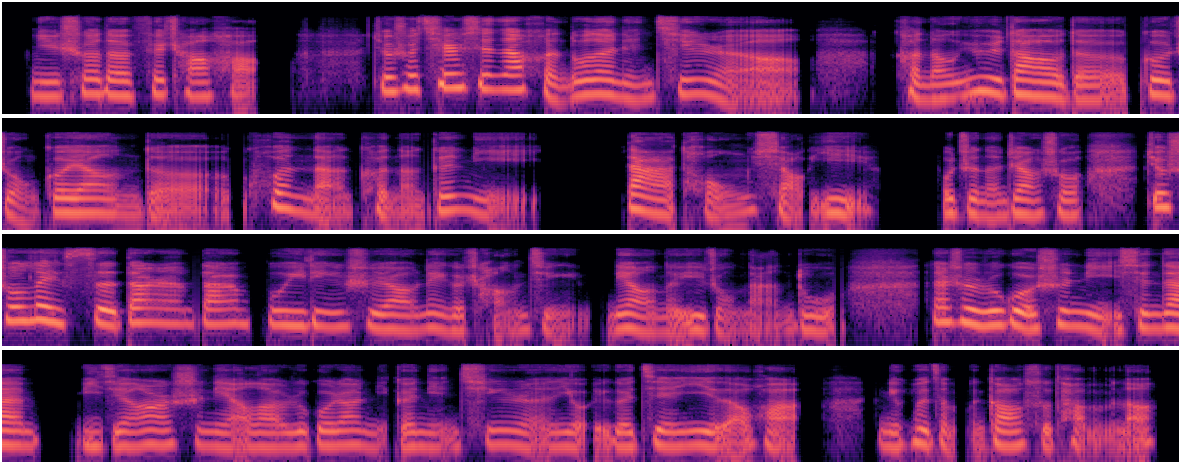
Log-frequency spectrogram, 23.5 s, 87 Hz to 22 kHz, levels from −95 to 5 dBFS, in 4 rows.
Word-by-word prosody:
你 215 -1 -1
说 245 +2 +2
得 230 -2 +3
非 230 +2 -2
常 215 -2 +1
好， - - -3 0.6
就 275 - +2
说 300 0 +3
其 370 - +3
实 320 - +7
现 310 -2 +3
在 295 0 +7
很 200 - -1
多 225 - +2
的 240 -1 +4
年 195 -1 -5
轻 240 +3 -1
人 220 - -2
啊， - - 0 0.5
可 - - -1
能 190 +3 -1
遇 255 +1 +1
到 220 -4 +5
的 180 0 -1
各 235 -2 +3
种 - - -4
各 215 -1 +2
样 210 0 +1
的 - - -4
困 265 -8 0
难 - - -1
可 - - -3
能 - - -7
跟 235 +1 -1
你 205 - -6 0.5
大 - - +6
同 230 - -6
小 - - 0
异， 210 +3 -2 0.3
我 - - +1
只 205 -1 0
能 170 -2 -5
这 200 +1 +2
样 190 0 0
说。 185 -2 -2 0.3
就 275 - +4
说 305 +2 +4
类 310 -3 +6
似 265 -2 +4
当 285 +2 +4
然 270 -1 -3
当 265 -1 +2
然 270 0 -2
不 255 -1 -1
一 245 - +1
定 235 -2 -2
是 230 - -1
要 205 -2 +1
那 215 -1 -2
个 190 - -2
场 200 - -6
景， - - -6
那 205 +2 -2
样 210 -3 +2
的 - - -4
一 - - 0
种 185 -2 -7
难 - - -8
度。 195 -3 -2 0.5
但 295 -1 +3
是 290 -1 +4
如 250 0 +5
果 245 -5 +5
是 250 +4 +1
你 215 -4 -1
现 215 +1 +1
在 210 -3 +5 0.2
已 200 - -5
经 195 0 -1
20 210 0 -1
年 190 -1 -1
了， 185 0 -1
如 195 +1 -1
果 200 0 -1
让 205 -1 -2
你 - - -11
跟 190 - -2
年 185 -1 -7
轻 210 +2 -3
人 190 -1 -5
有 190 - -2
一 - - -4
个 190 - 0
建 195 -1 0
议 200 -1 +1
的 - - -1
话， - - 0 0.4
你 190 -2 -3
会 220 +1 0
怎 - - -3
么 - - -11
告 200 -1 +2
诉 210 - -5
他 - - -3
们 - - -10
呢？ - - 0
215 Hz, 270 characters per minute, -27 LUFS, 195-245 Hz, 0.6 s, 实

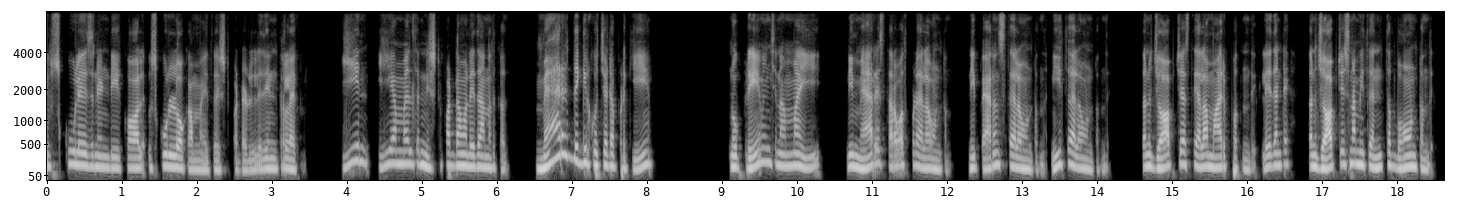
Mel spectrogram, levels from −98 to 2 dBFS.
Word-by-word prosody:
School 190 -1 -1
age 160 -1 0
నుండి 145 -2 0 0.2
కాలే 140 0 +2 0.2
స్కూలులో 160 -3 +2
ఒక - - -11
అమ్మాయితో 120 0 -3
ఇష్టపడ్డాడు. 115 -1 -6
లేదా 135 - -1
ఇంటర్ 135 +1 -1
లే 130 - +3 0.8
ఈన్ 230 -2 -2 0.3
ఈ - - -2
అమ్మాయిలతోన్న 190 -2 0
ఇష్టపడ్డామా 170 +2 0
లేదా 155 0 +2
అన్నది 145 0 -2
కాదు. - - -9 0.5
మ్యారేజ్ 300 - +3
దగ్గరకొచ్చేటప్పటికి. 175 - -1 1.2
నువ్వు 155 -2 +2
ప్రేమించిన 185 +6 +2
అమ్మాయి. 165 -4 +1 0.5
నీ 165 - +3
మ్యారేజ్ 155 +8 +2
తర్వాత - - 0
కూడా 170 - -1
ఎలా 140 -1 +2
ఉంటుంది? 120 - -7 0.2
నీ 145 - +2
పేరెంట్స్‌తో 180 -1 +1
ఎలా 140 - +3
ఉంటుంది? 105 -7 -8
నీతో 180 +6 0
ఎలా 145 - 0
ఉంటుంది? 120 - -9 0.4
తను 160 +1 +2
జాబ్ 145 +5 +5
చేస్తే 185 -1 -1
ఎలా 160 +1 +4
మారిపోతుంది? 150 -5 -1
లేదంటే 175 +4 0 0.3
తను 160 -1 +3
జాబ్ 150 +3 +7
చేసినా 185 +1 +1
మీతో 170 -2 -1
ఎంత 160 +4 0
బావుంటుంది? 150 -1 +1
160 Hz, 155 wpm, -25 LUFS, 140-180 Hz, 1.2 s, జాబ్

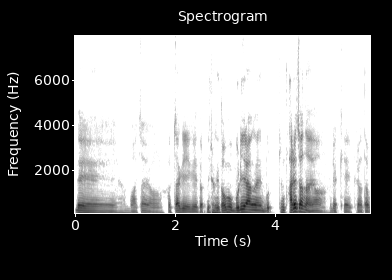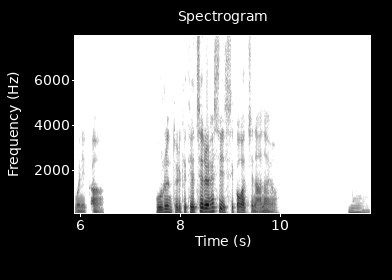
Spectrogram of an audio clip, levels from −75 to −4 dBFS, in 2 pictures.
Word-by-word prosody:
네, 95 -4 -3 0.2
맞아요. 90 -2 -10
갑자기 100 +2 -3
이게 95 0 -5
너 95 - -7
이런 110 -3 -5
게 110 - -1
너무 115 +3 +1
무리하면 115 -2 +3
뭐 110 - -7
좀 120 - -6
다르잖아요. 100 - +2
이렇게 95 -3 -10
그러다 95 0 -7
보니까 90 -1 -8 1.0
물은 125 +3 +2
또 120 - -6
이렇게 115 +1 -4
대체를 140 +7 +7
할 175 - +3
수 175 -1 0
있을 120 -6 -2
것 - - +1
같지는 110 -6 -1
않아요. 80 -4 -6 1.4
음. 105 -1 -15
105 Hz, 285 characters per minute, -22 LUFS, 95-115 Hz, 1.4 s, 대체를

